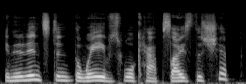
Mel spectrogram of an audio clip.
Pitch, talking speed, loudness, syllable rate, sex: 170 Hz, 220 wpm, -17 LUFS, 5.8 syllables/s, male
